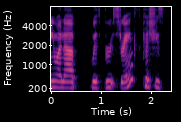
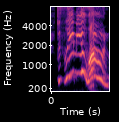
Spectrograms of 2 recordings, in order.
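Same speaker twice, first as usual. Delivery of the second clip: much higher, loud retold yell; 14 dB louder than usual. Teen yelling at the bully on the floor, loud and high. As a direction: shout her off at full force. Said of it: "continuously yelling".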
